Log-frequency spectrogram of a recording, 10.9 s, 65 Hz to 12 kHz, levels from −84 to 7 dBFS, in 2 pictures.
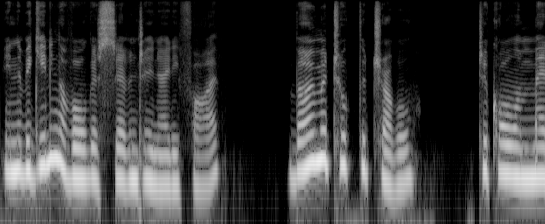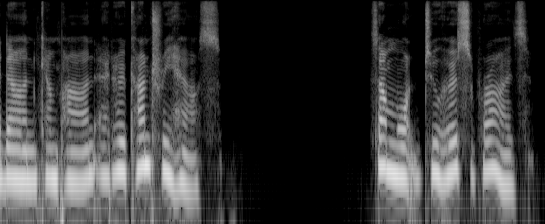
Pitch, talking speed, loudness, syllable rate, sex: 195 Hz, 140 wpm, -15 LUFS, 5.2 syllables/s, female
